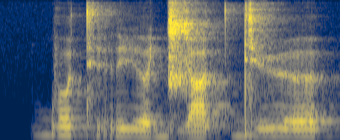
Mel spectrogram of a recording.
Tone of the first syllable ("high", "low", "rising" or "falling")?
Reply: high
